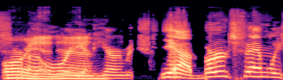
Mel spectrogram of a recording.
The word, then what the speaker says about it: Orion: Lake Oran. Oran Lake Oran. It looks like Orion. It's pronounced Oran here in Yeah.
